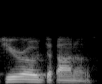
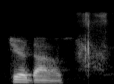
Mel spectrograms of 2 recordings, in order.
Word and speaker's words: Giordano's: bit of a drive it's uh girodanos it's giordano's uh i'll spell in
